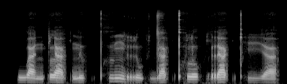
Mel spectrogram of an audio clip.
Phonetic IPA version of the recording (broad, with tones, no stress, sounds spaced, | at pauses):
w a˩˦ n p l a˨˩ k̚ n ɯ˨˩ k̚ pʰ ɯ˥˩ ŋ r u˨˩ ʔ d a˦˥ k̚ pʰ l o˥˩ k̚ r a˥˩ k̚ pʰ i˧ a̯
